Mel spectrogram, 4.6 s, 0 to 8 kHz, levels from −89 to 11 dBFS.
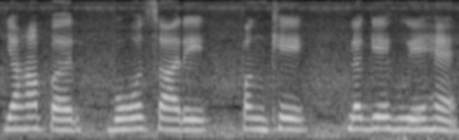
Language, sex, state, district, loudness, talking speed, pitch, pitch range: Hindi, female, Haryana, Jhajjar, -13 LUFS, 105 wpm, 235 Hz, 225-245 Hz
